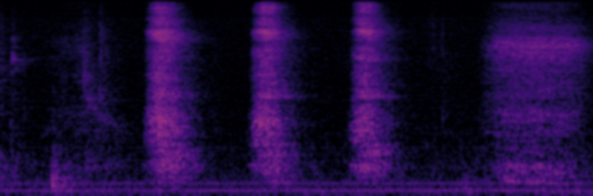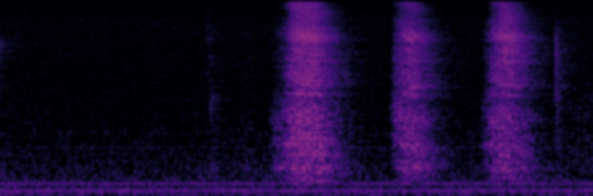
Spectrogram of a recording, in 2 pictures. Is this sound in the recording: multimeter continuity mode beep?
no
